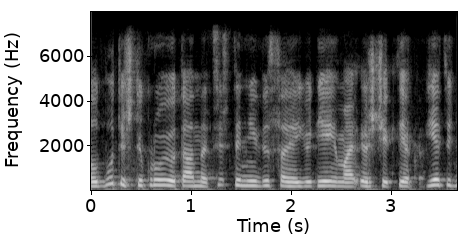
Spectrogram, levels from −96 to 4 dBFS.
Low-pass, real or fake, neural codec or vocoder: 7.2 kHz; fake; codec, 16 kHz, 4 kbps, FunCodec, trained on Chinese and English, 50 frames a second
